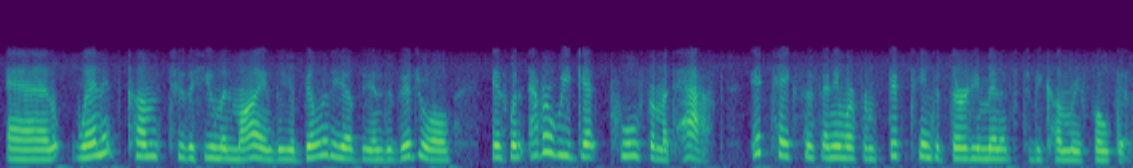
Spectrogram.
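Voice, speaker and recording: A woman with a hoarse voice from a cold, presenting a workplace training webinar in an encouraging manner, often saying "you know". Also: fairly high pitch, normal speed. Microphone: computer mic on a webinar call. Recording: dull lo-fi web audio.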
